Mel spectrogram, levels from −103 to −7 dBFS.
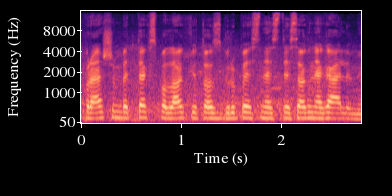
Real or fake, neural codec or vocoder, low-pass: real; none; 14.4 kHz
